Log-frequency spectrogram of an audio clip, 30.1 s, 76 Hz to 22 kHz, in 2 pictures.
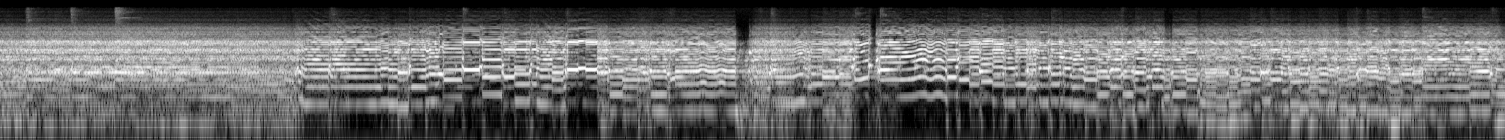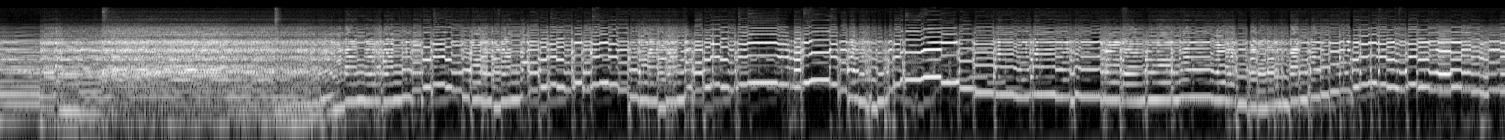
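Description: Lavish Barristan electric guitar with VBR pickups (Bristo neck humbucker, triple-coil bridge) played through a Wang HD-15H amp: a lead solo with fast runs in the first half, then held notes bent and shaken with vibrato.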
